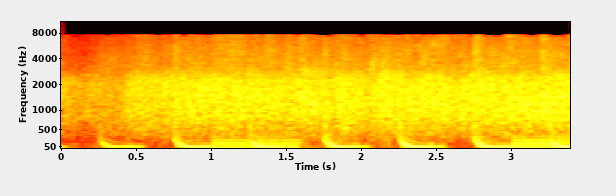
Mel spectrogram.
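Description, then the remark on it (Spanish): A steady wash of crowd applause, a sound effect played to applaud footballer Salomón Rondón, dense and fairly loud, with a thumping low beat pulsing underneath about twice a second. No one speaks. “no tenemos ahí uno, un efecto de unos aplausos, por favor, para aplaudir a nuestro queridísimo Salomón Rondón.”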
